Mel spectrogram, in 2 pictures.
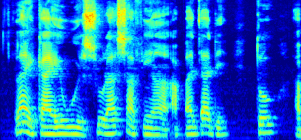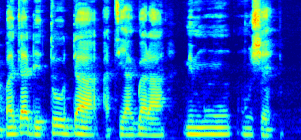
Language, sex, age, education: Yoruba, male, 30-45, tertiary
